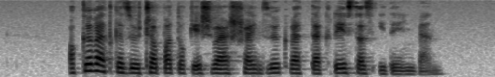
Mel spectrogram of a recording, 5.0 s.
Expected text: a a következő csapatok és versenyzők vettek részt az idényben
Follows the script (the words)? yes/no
no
